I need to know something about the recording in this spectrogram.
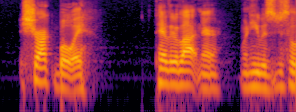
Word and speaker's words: Lautner: was Sorry, I think it's pronounced Lautner. Of margarita.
